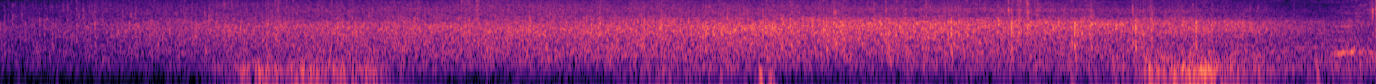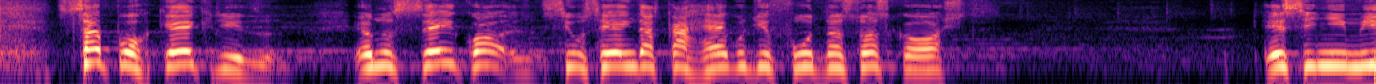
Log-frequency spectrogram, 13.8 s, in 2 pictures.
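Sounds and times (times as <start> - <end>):
audience applause: 0.0 - 7.0
speech: 7.3 - 11.9, 13.2 - 13.7.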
